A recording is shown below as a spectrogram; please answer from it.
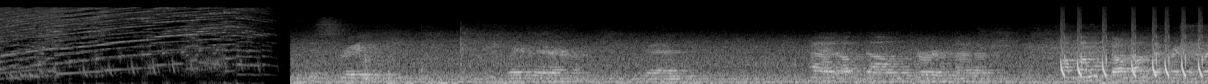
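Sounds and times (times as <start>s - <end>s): rising electronic sweep: 10.6s - 12.0s.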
